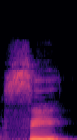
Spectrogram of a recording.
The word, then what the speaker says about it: comb: This word is a very easy lesson today because we have a silent letter. We are not going to say the B sound. We are not going to say that sound.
